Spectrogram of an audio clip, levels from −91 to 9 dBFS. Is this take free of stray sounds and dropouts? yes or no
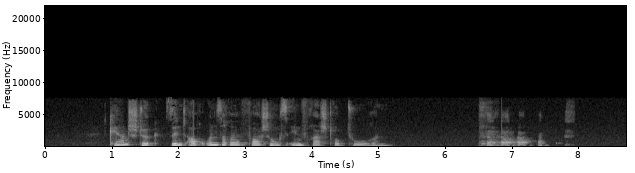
no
